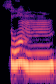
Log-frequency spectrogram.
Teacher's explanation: Thum for the circular lips. The sound is very short. Attach with mim will get sifa of gunna.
